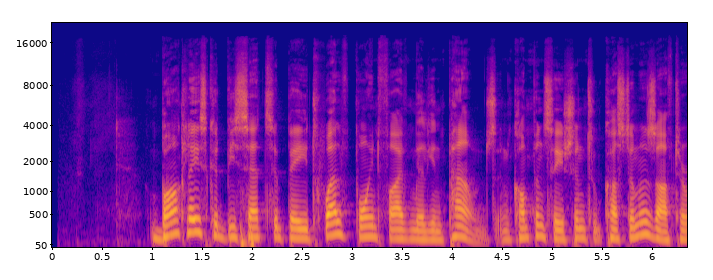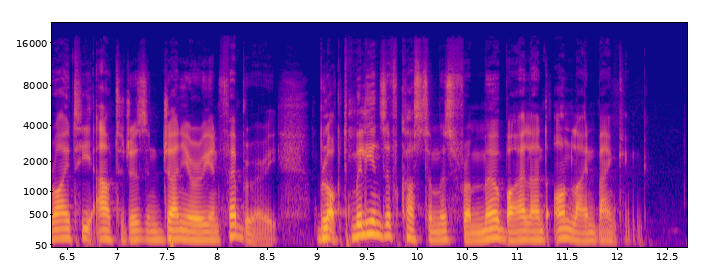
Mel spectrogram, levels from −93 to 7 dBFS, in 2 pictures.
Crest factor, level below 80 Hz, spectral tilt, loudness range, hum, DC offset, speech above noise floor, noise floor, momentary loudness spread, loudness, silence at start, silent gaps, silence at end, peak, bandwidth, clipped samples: 18 dB; -42 dBFS; -6 dB/octave; 3 LU; none; under 0.1%; 41 dB; -58 dBFS; 9 LU; -18 LUFS; 1 s; none; 0.45 s; 0 dBFS; 16 kHz; under 0.1%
